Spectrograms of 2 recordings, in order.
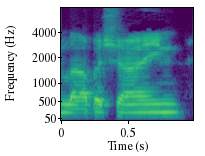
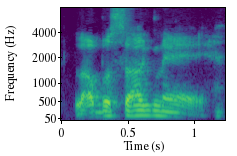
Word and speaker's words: Labuschagne: I don't know why they still call him Labuschagne. Yes, he's South African. Just say his name right, Labuschagne.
